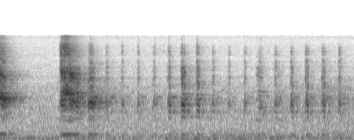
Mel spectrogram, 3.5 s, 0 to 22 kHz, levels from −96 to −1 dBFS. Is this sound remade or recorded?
recorded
